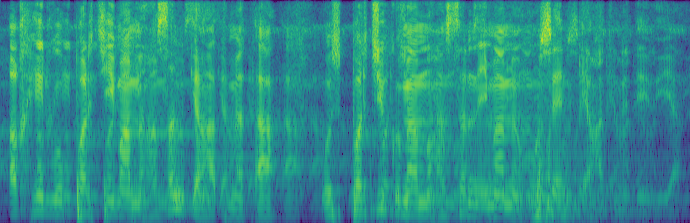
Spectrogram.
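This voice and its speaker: A man preaching a devotional sermon, telling a story in rhythmic repeated lines and swinging from hushed tones to loud declamation before a live audience. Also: mid-range voice, expressive, brisk. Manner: repetitive rhythmic listing. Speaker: Islamic preacher. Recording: live gathering with an audible crowd.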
